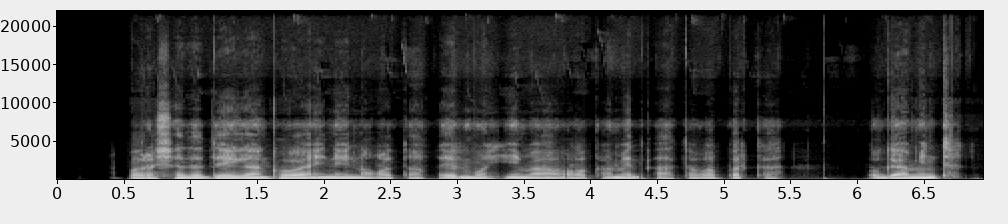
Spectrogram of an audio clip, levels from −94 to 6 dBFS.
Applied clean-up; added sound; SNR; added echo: neural mask model DeepFilterNet 3.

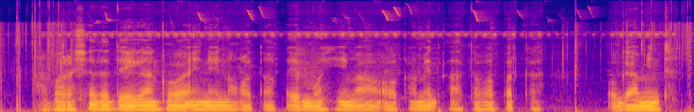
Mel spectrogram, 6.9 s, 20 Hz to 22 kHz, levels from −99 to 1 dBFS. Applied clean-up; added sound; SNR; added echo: none; Crack; 20 dB; none.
